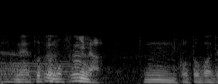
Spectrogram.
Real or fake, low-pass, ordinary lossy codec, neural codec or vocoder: real; 7.2 kHz; AAC, 16 kbps; none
